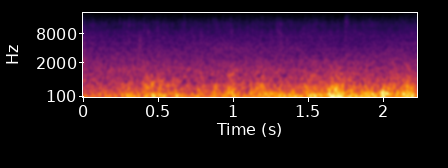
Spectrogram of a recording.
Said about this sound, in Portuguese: Durante uma tempestade, o rancheiro Mac Brazel e seus vizinhos houve uma explosão nas proximidades onde moravam, a algumas milhas de Roswell.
